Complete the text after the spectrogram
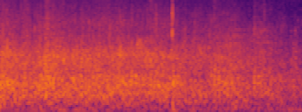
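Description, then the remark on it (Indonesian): A crowd claps steadily, a dense, even wash of many hands at constant loudness throughout, with no voices standing out. “Yang mau beri tepuk tangan yang meriah bagi dia.”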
